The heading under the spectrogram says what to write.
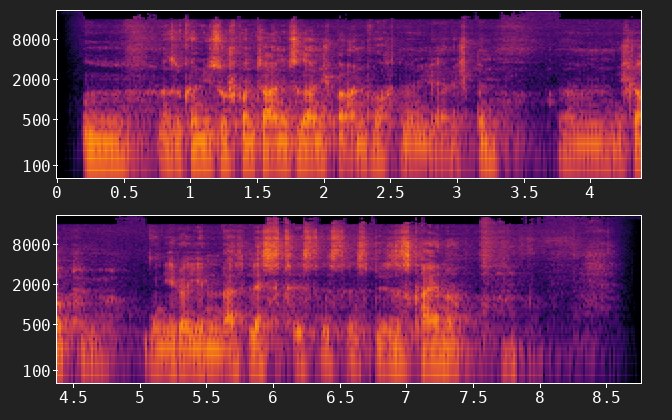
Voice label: kroatisch

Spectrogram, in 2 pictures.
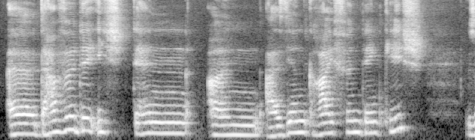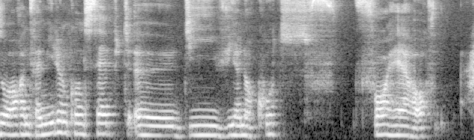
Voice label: franzoesisch

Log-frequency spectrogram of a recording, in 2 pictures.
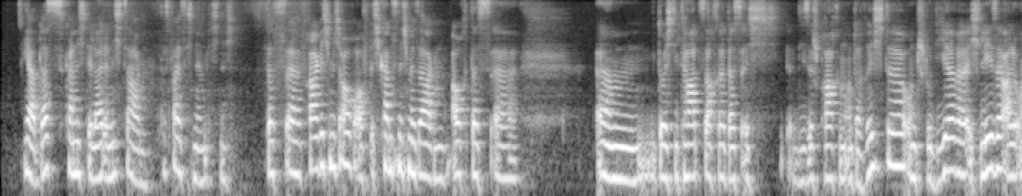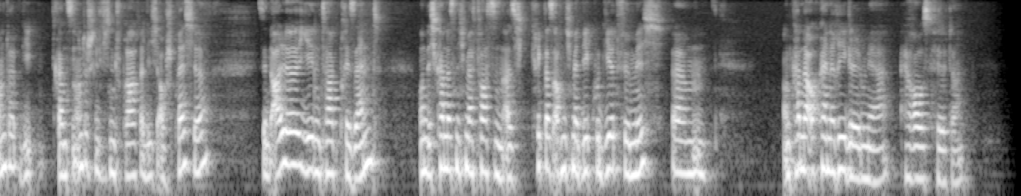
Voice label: luxemburgisch

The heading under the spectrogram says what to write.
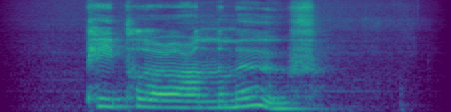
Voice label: englisch deutsch

